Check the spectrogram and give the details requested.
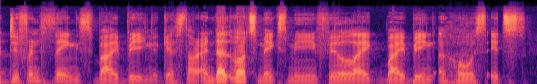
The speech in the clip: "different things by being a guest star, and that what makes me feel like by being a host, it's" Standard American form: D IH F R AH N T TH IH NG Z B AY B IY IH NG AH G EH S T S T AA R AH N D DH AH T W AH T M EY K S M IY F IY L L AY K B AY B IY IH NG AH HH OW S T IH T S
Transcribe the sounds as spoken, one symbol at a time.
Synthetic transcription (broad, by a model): D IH F R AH N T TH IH NG S B AY B IY IH NG AH G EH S S T AA R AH N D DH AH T W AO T M EY K S M IY F IY L L AY K B AY B IY IH NG AH HH OW S T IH T S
